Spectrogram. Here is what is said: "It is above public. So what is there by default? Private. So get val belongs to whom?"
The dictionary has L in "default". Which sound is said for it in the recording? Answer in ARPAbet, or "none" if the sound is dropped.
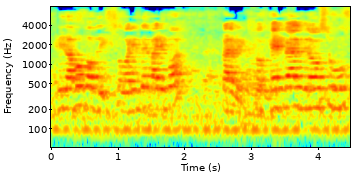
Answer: none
